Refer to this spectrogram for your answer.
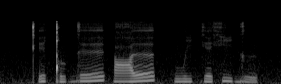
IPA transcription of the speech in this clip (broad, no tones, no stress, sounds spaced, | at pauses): kʼ ɪ ǃ u ɡ ɘ | ʕ ə | w i k e x i ɡ ɯ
